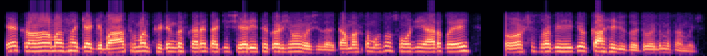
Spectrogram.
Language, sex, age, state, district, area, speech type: Kashmiri, male, 30-45, Jammu and Kashmir, Kulgam, urban, conversation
